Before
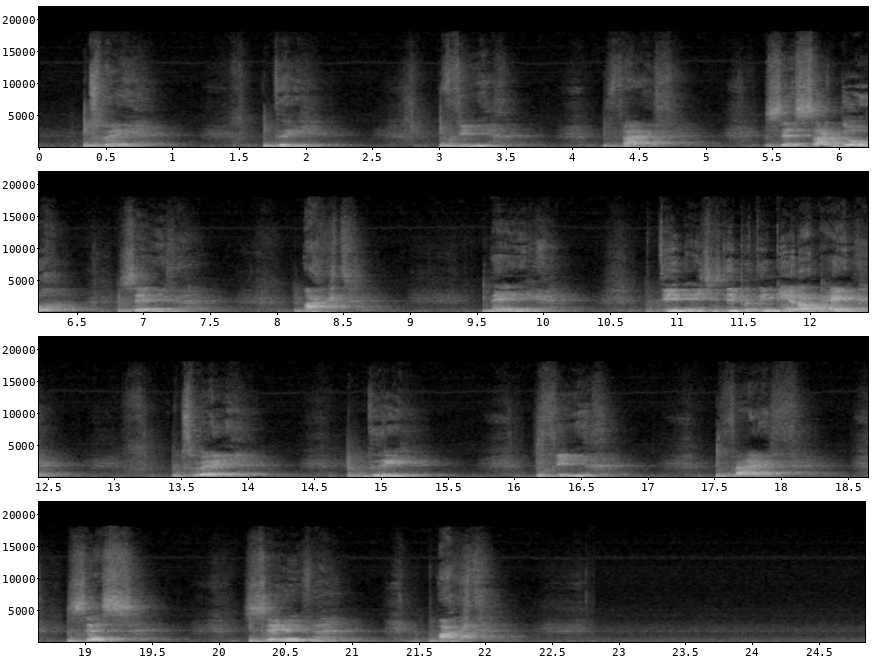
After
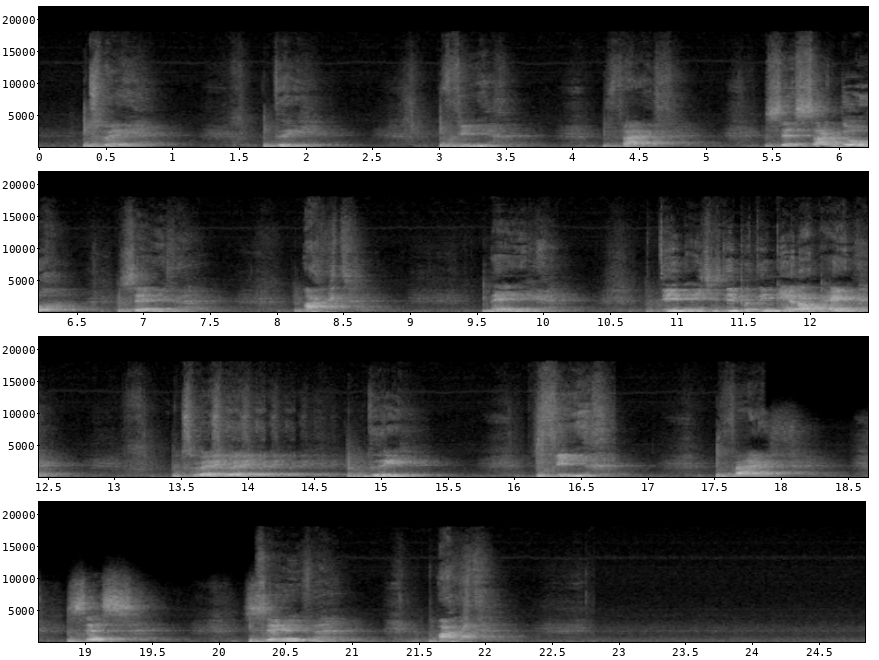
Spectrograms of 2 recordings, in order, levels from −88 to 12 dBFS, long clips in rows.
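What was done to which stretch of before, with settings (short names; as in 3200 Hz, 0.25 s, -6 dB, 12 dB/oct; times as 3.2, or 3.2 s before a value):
0.87–3.1 low shelf 120 Hz -11 dB
13.48–13.9 echo throw 0.22 s, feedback 45%, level -2 dB
16.09–16.75 high shelf 3000 Hz +8.5 dB
17.86–20.27 steep low-pass 8800 Hz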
